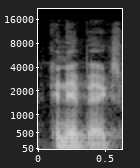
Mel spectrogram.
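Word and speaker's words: Knipex: backs here because I reached my nipex pliers knippex what kind of X all right I said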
